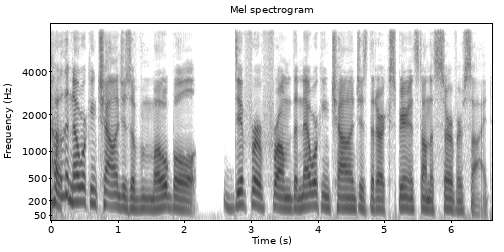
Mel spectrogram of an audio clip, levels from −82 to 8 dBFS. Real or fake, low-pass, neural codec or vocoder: fake; 7.2 kHz; codec, 16 kHz in and 24 kHz out, 0.4 kbps, LongCat-Audio-Codec, two codebook decoder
